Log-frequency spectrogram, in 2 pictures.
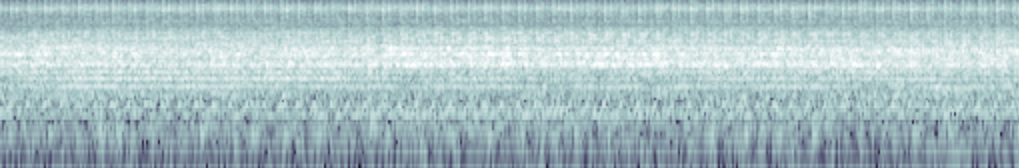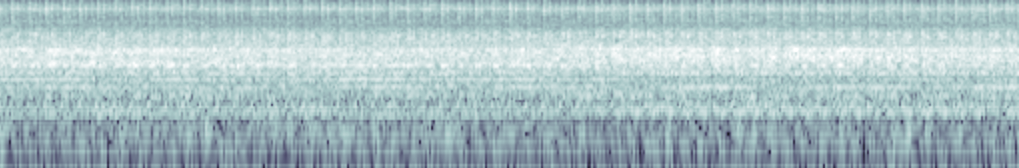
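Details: Daewoo Matiz after tightening a loose bolt on the alternator bracket or engine mount that rattled and rang for six months: even, steady idle with a bright mechanical whir and no loose rattle or clanking; engine healthy now.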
